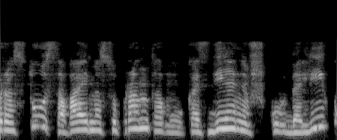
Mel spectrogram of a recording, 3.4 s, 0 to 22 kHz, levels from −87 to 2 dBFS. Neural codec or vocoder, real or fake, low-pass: none; real; 7.2 kHz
